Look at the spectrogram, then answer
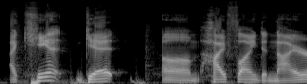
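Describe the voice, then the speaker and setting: A man's fairly low-pitched voice over music in the background. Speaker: gaming YouTuber. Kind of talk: gameplay tutorial. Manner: fast, with fillers.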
